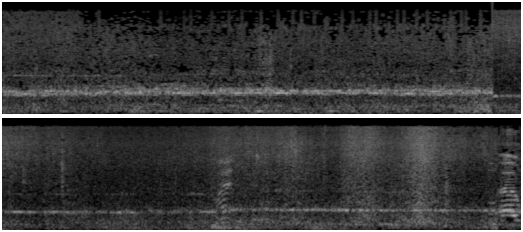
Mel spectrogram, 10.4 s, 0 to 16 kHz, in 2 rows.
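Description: Steady whining hum with rushing water noise inside the hull of an IMOCA 60 racing yacht under sail; the hum drops slightly in pitch about halfway through, and a few faint knocks come near the end.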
